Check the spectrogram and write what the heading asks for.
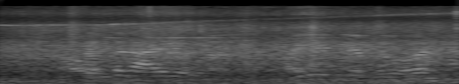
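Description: Indistinct voices over steady low roadside traffic noise, with a faint high-pitched whine that dips and then slowly rises.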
